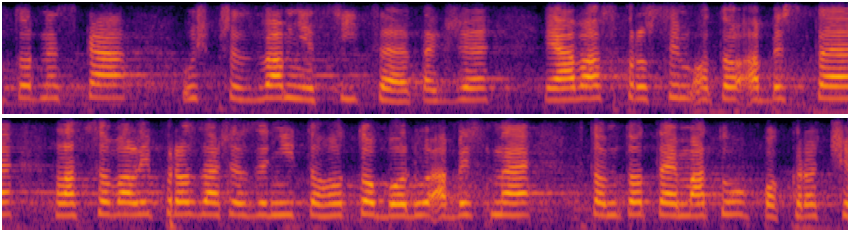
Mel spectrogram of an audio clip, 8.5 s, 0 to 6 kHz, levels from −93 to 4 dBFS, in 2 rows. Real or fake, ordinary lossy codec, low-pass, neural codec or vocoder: real; Opus, 16 kbps; 5.4 kHz; none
